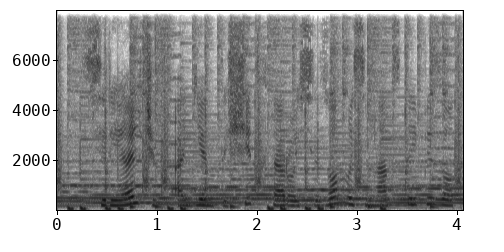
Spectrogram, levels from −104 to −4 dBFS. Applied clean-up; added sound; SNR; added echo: none; Piano / Organ; 1 dB; none.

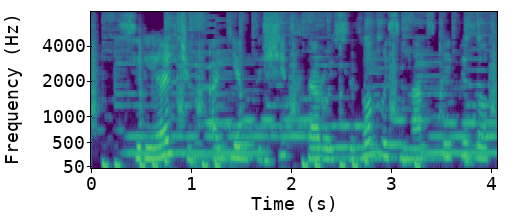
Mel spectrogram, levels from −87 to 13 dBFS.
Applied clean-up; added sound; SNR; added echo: classical method Wiener filter.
